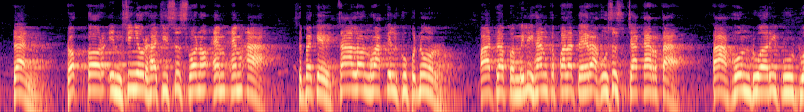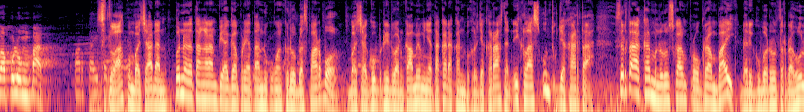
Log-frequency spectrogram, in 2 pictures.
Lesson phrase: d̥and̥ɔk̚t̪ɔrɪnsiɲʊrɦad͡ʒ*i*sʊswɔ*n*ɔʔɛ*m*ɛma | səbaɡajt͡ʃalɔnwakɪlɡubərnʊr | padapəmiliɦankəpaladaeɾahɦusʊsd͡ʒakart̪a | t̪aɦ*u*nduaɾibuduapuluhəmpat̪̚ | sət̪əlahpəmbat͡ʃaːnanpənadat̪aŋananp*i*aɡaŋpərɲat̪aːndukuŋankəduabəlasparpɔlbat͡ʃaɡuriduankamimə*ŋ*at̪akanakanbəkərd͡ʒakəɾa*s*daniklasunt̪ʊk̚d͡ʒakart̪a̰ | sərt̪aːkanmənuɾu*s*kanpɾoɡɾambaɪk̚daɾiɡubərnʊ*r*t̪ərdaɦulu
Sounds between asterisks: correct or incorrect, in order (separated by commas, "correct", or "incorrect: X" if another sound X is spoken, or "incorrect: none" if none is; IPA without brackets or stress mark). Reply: correct, correct, correct, incorrect: ʊ, correct, incorrect: ɲ, correct, correct, correct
